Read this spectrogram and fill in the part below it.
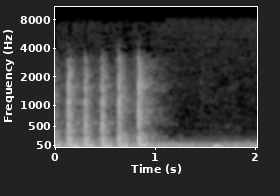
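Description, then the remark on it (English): Five quick, firm knocks on the door at a rear porch in a steady rhythm, loud and hollow, then a low murmur of background noise with no voices. “I reached the door, finally, and knocked.”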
